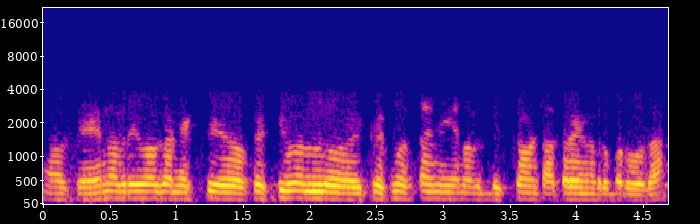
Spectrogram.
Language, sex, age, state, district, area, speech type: Kannada, male, 30-45, Karnataka, Udupi, rural, conversation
